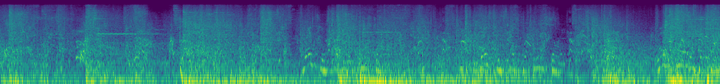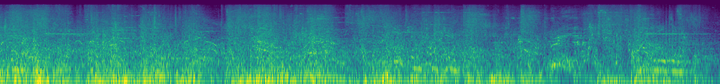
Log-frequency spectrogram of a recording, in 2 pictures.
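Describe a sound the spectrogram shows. Video game spells crackle and whoosh with booming hits throughout a fight.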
